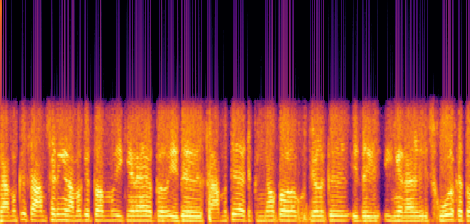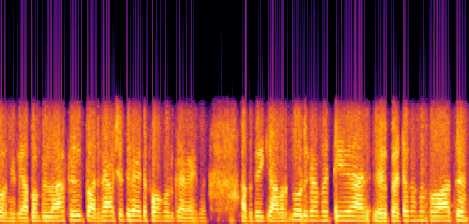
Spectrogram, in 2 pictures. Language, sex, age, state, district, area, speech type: Malayalam, male, 18-30, Kerala, Alappuzha, rural, conversation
